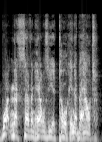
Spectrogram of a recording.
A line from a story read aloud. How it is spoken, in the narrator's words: Cromdor snapped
